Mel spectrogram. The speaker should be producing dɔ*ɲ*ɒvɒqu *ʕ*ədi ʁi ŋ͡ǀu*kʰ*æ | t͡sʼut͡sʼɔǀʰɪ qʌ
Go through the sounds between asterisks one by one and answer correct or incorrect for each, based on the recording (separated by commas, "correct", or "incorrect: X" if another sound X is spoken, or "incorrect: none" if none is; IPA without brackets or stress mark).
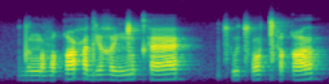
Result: incorrect: ŋ, incorrect: ħ, correct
